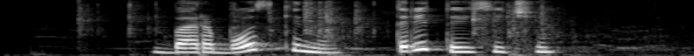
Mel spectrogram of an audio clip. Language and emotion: Russian, positive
